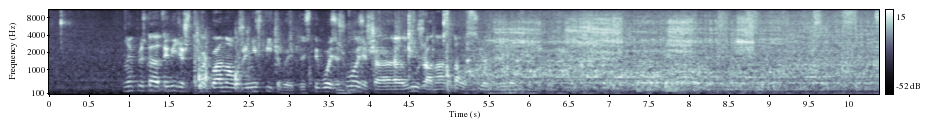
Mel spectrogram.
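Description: A floor polishing machine hums steadily as it spins.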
